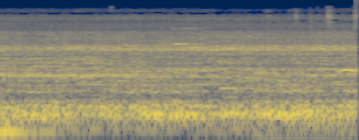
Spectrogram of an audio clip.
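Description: Live thrash metal band playing, with distorted electric guitar and drums.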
